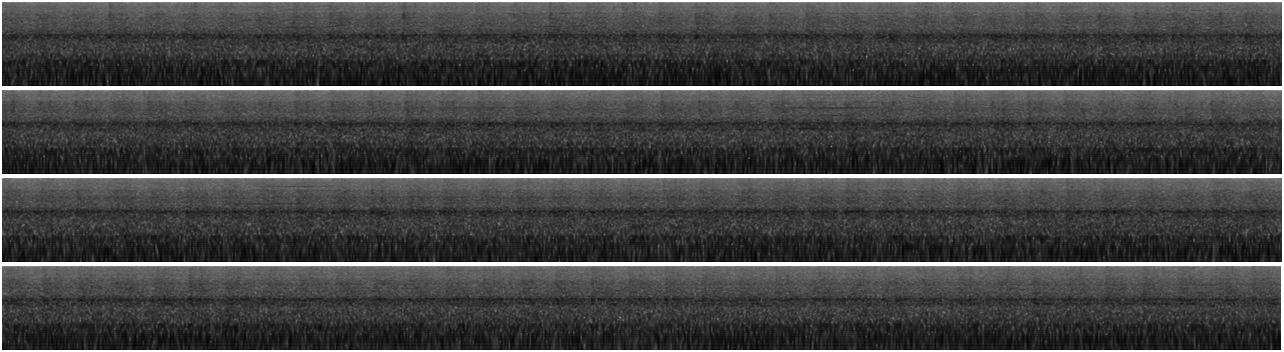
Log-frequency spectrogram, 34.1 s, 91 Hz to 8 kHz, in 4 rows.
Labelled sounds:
1.8	2.2	killer whale, southern resident, 5.0 to 5.4 kHz
18.8	19.2	killer whale, southern resident, 5.0 to 5.1 kHz

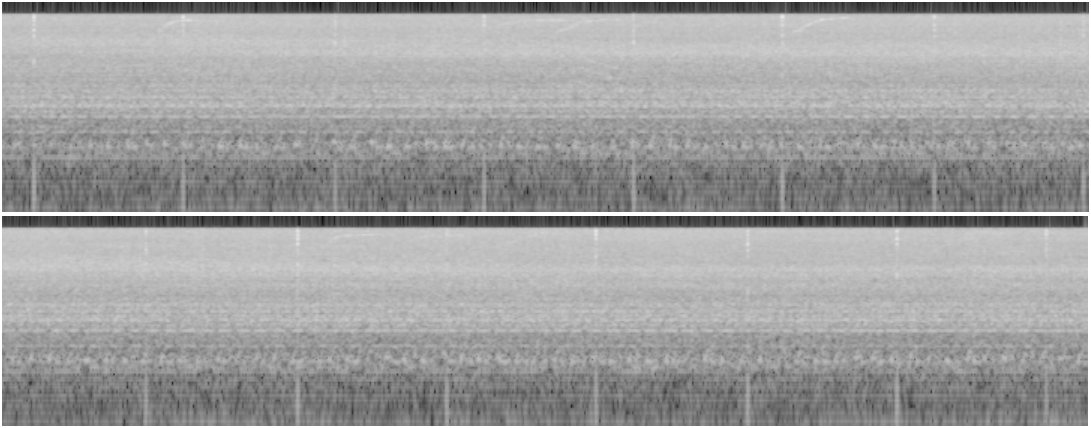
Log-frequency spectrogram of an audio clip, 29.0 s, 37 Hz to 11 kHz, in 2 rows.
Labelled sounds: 2.0	3.1	killer whale, Bigg's (transient), 3.8 to 6.8 kHz
6.6	8.4	killer whale, Bigg's (transient), 0.88 to 7.0 kHz
10.5	11.6	killer whale, Bigg's (transient), 4.4 to 7.6 kHz
18.8	20.7	killer whale, Bigg's (transient), 4.9 to 6.7 kHz
27.2	28.2	killer whale, Bigg's (transient), 1.2 to 7.3 kHz

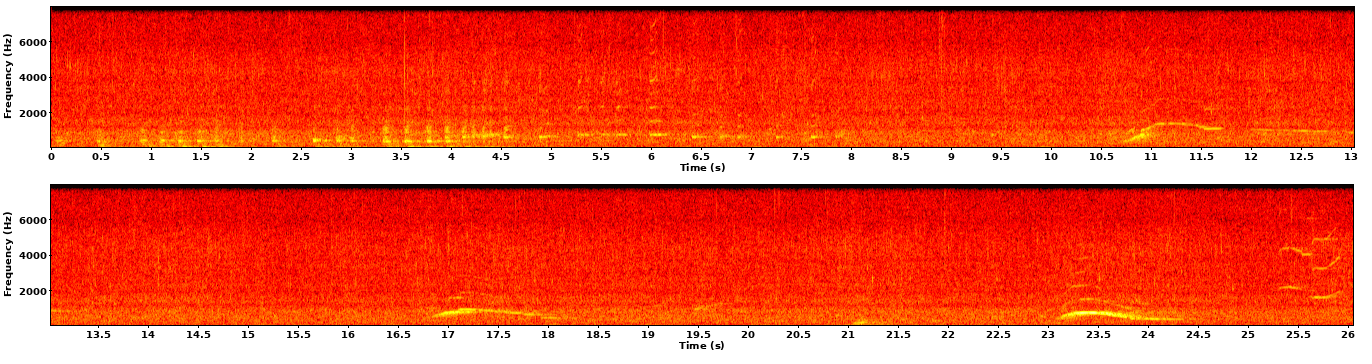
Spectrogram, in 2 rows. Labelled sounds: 4.2	4.5	humpback whale, 0.78 to 0.88 kHz
10.9	12.8	humpback whale, 0.78 to 1.5 kHz
16.9	17.5	humpback whale, 0.78 to 1.0 kHz
19.4	19.9	humpback whale, 0.94 to 1.3 kHz
23.2	23.9	humpback whale, 0.78 to 1.6 kHz
25.3	26.0	humpback whale, 1.4 to 5.3 kHz

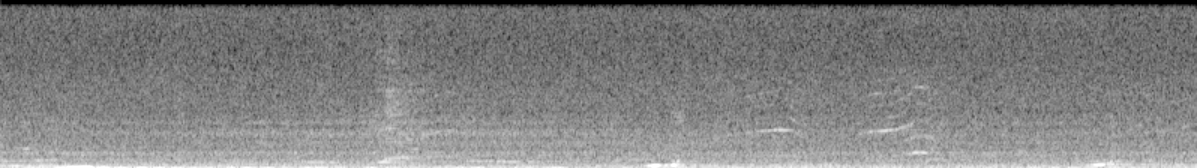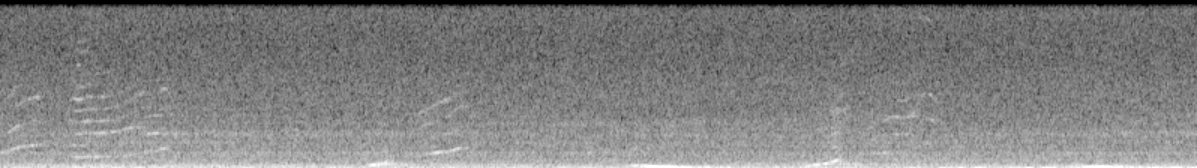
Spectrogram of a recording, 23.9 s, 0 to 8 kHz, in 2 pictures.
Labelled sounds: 7.6	7.9	humpback whale, 1.7 to 2.0 kHz
8.6	9.2	humpback whale, 1.6 to 2.2 kHz
12.0	13.7	humpback whale, 0.80 to 3.5 kHz
16.1	16.7	humpback whale, 0.80 to 3.4 kHz
20.8	21.2	humpback whale, 2.2 to 2.5 kHz

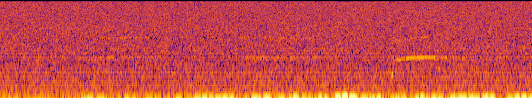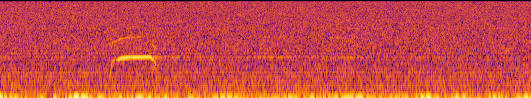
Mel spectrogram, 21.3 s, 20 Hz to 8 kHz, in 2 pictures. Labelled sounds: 7.9	8.8	killer whale, northern resident, A clan, AB subclan, 1.1 to 1.4 kHz
12.8	13.8	killer whale, northern resident, A clan, AB subclan, 0.83 to 2.8 kHz

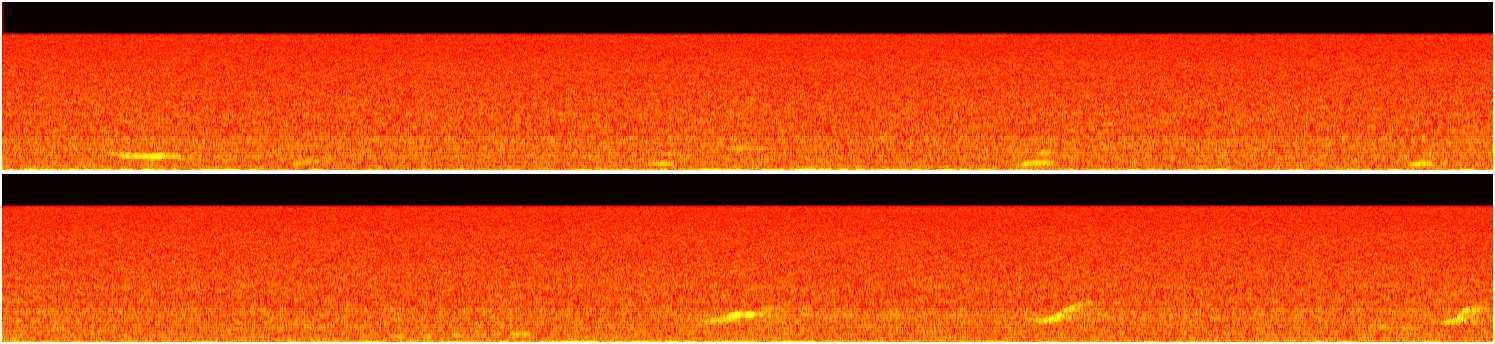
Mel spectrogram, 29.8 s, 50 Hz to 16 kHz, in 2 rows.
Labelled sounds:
25.5	25.8	humpback whale, 0.80 to 0.93 kHz

